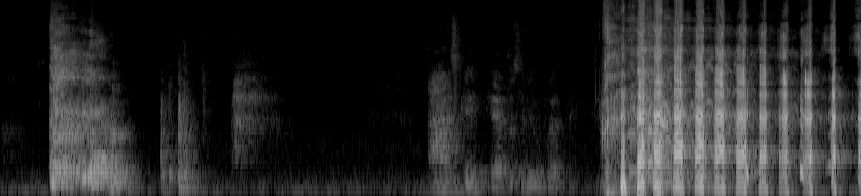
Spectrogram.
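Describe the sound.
A person coughs, a harsh burst followed by a few smaller coughs, then a voice speaks briefly before a long, rapid series of rhythmic coughing or hacking fills the end.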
